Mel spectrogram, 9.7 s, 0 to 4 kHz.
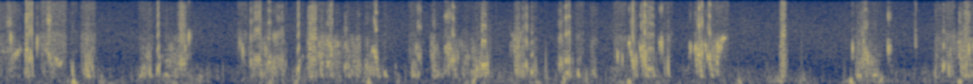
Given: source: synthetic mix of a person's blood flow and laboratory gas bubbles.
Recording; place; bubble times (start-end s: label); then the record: Doppler ultrasound of blood flow; subclavian vein
0.00-0.67 s: bubbles
0.69-0.78 s: bubbles
0.81-0.97 s: bubbles
1.38-1.93 s: bubbles
2.37-2.86 s: bubbles
2.94-3.90 s: bubbles
4.08-4.24 s: bubbles
4.29-4.92 s: bubbles
5.10-5.38 s: bubbles
5.57-5.84 s: bubbles
5.90-5.99 s: bubbles
6.14-6.73 s: bubbles
6.87-7.29 s: bubbles
7.79-7.88 s: bubbles
8.50-8.95 s: bubbles
9.15-9.17 s: bubbles
9.34-9.74 s: bubbles
From the record:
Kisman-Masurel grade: 343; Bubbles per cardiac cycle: rolling drumbeat, 9 or more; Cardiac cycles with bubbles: 100%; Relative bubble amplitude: loud (0.450 to 0.775); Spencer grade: 3 (all of the cardiac periods contain showers or single bubble signals, but not dominating or overriding the cardiac motion signals); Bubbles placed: anywhere in the cardiac cycle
